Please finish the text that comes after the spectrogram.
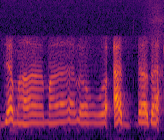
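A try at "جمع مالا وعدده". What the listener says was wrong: মালাউ এখানে ইদগাম করতে হবে গুন্নার সহিত। হ্যাঁ, জামা মালাউ এইরকম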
